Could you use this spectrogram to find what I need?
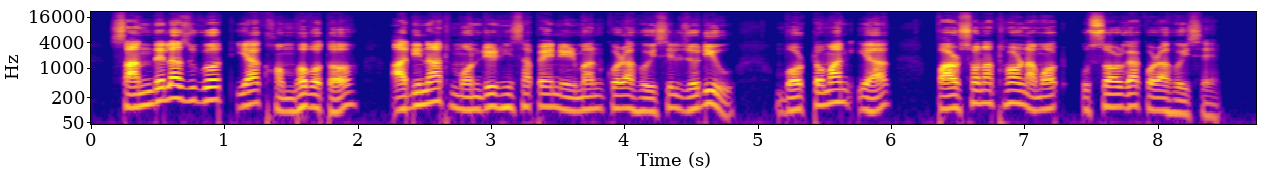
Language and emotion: Assamese, neutral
